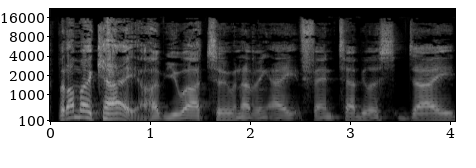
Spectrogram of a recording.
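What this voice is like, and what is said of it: Worn, strained voice. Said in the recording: “my voice has taken a beating”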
